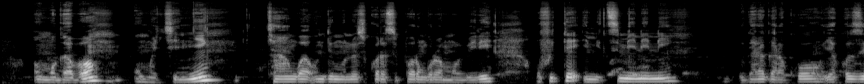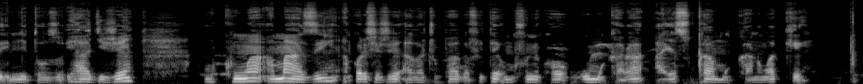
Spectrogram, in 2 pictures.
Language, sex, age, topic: Kinyarwanda, male, 18-24, health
